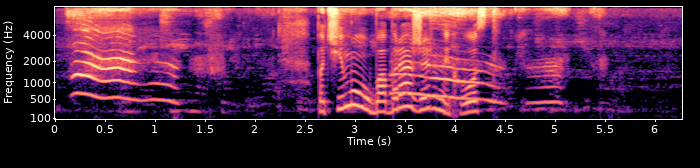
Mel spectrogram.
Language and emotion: Russian, neutral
